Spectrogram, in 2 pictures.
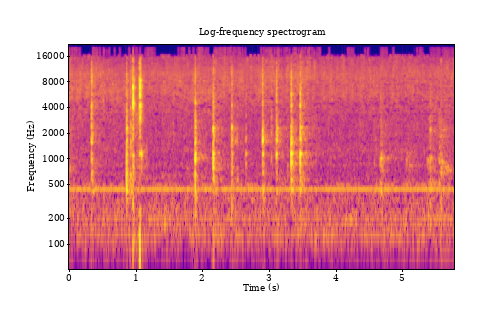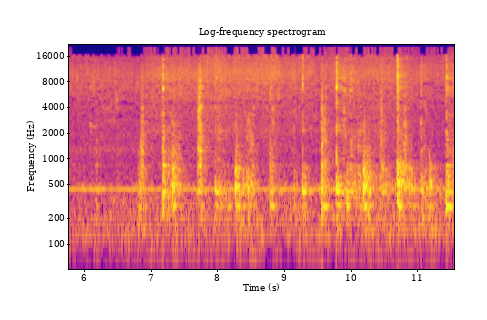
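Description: Crushed fresh tomatoes, two large ones, going into spices frying in a kadai for a Punjabi-style green corn curry, giving a steady sizzle with scattered sharp stirring clacks and scrapes throughout.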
